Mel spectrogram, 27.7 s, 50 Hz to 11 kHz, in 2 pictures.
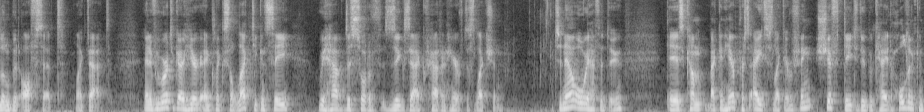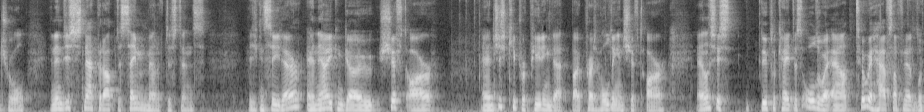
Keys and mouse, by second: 3.1-15.8 drag, 8.1 alt+a, 10.9 a, 12.6 shift+d, 15.8-27.7 ctrl+middle drag, 20.5-27.7 typing.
